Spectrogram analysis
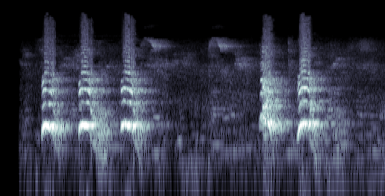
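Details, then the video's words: Saint Bernard dog giving five loud, deep barks: three evenly spaced in the first two seconds, a pause, then two more, each bark harmonic-rich with a strong low tone. "Dog Saint Bernard"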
